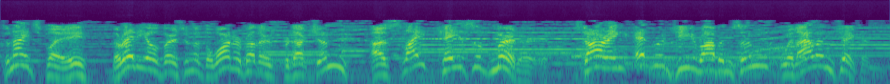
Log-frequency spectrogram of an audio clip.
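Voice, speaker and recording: A man's voice: high-pitched, very animated, normal speed. 1940s American radio announcer, man, swooping declamatory delivery over prominent music, muffled old broadcast.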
